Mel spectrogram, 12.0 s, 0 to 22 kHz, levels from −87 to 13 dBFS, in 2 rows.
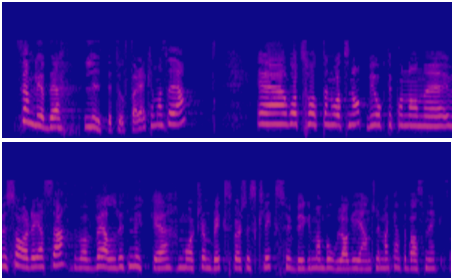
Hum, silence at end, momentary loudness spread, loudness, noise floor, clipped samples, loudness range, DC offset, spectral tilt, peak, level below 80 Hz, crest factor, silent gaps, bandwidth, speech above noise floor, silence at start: none; 0 s; 10 LU; -46 LUFS; -74 dBFS; under 0.1%; 5 LU; under 0.1%; -1.5 dB/octave; -30 dBFS; under -90 dBFS; 16 dB; none; 7.6 kHz; 28 dB; 0.2 s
